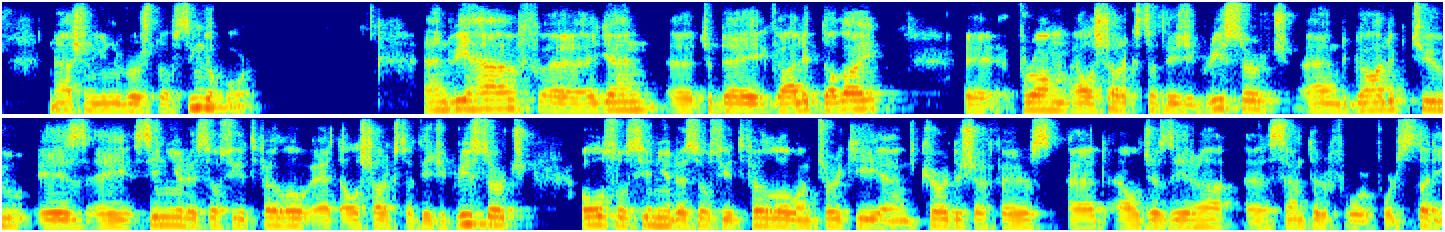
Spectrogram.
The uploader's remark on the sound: This public talk was conducted online via Zoom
